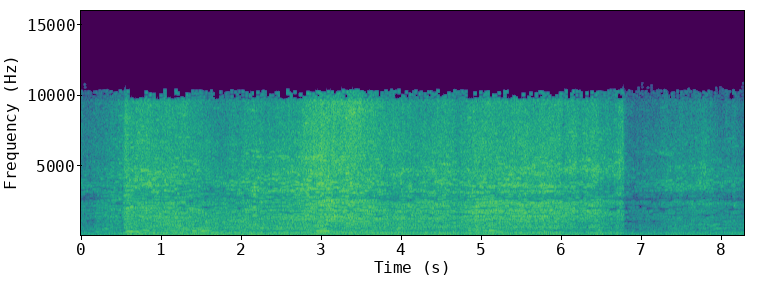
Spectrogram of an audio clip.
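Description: Loud rushing noise over a steady low motor hum, from firefighting equipment working on an LNG pit fire: a large fan-type high-expansion foam generator and a hose line. It starts abruptly about half a second in and cuts off just before the seventh second.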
